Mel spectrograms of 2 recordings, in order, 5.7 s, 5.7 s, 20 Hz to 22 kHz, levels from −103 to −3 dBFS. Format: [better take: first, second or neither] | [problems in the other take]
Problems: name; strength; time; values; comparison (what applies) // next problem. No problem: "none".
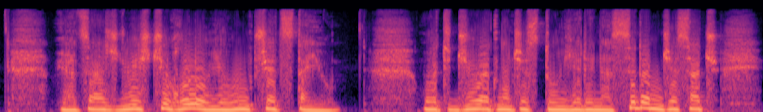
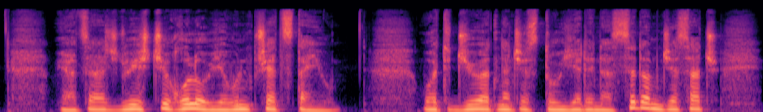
second | distortion; heavy; 6 dB below the speech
